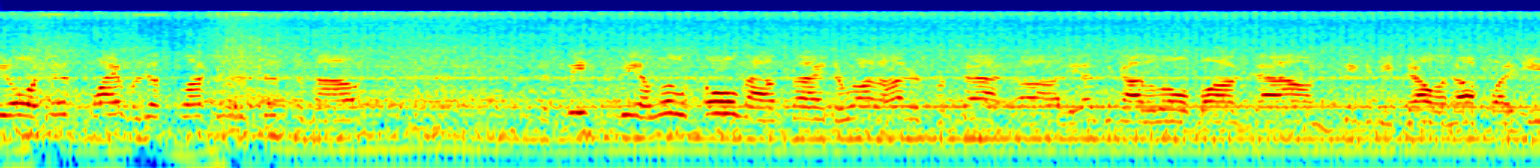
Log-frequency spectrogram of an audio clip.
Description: People talking with an engine in the background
